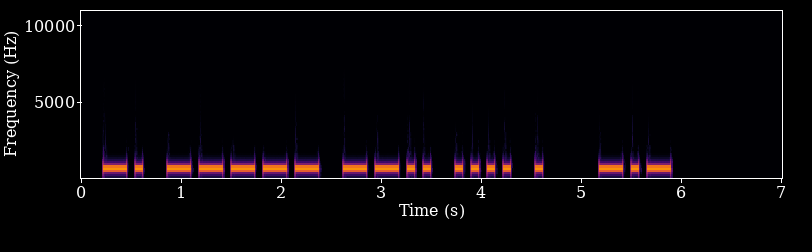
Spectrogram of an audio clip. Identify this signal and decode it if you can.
Morse code, heard as a keyed tone, about 15 wpm, 700 Hz. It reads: N0ZHE K
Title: Speed-Racing Common QSO Phrases Encore - 15wpm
